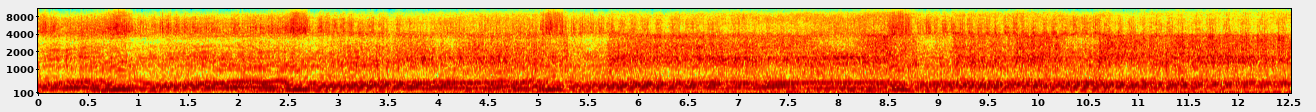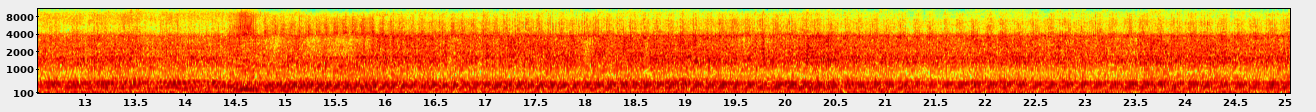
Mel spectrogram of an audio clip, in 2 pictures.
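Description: Stock motorcycle engine accelerating hard through the gears, heard onboard. The pitch climbs in each gear and drops sharply at five upshifts, each gear held longer than the last, then holds steady at high revs from about the middle on, with wind rushing over the microphone.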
